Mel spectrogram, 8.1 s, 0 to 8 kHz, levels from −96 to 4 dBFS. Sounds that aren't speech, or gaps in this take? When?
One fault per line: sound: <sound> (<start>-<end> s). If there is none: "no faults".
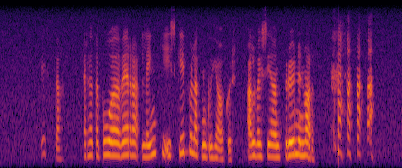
sound: laugh (6.6-7.5 s)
